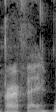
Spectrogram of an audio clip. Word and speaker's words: parfait: This tea is silent. – Okay. Yeah. Yep, I know. Yeah. I know the tea is silent in parfait.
